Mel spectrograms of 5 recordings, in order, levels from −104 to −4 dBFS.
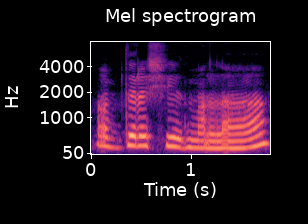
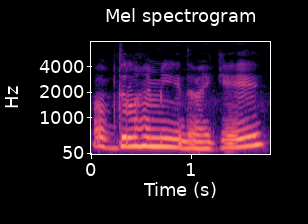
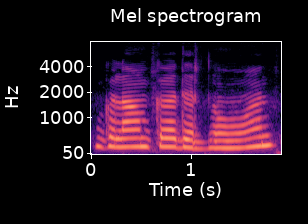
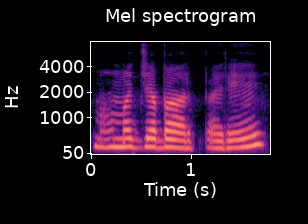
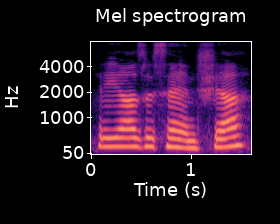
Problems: none marked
